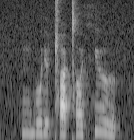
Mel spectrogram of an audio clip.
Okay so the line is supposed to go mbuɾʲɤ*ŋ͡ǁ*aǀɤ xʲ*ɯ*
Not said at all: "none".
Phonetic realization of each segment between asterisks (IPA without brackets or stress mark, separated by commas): ǁ, ɯ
